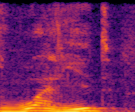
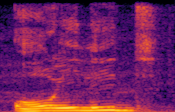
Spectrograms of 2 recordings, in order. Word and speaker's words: Walid: really sorry because my name is Walid and uh some people don't get it and they call me oiled so I know that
